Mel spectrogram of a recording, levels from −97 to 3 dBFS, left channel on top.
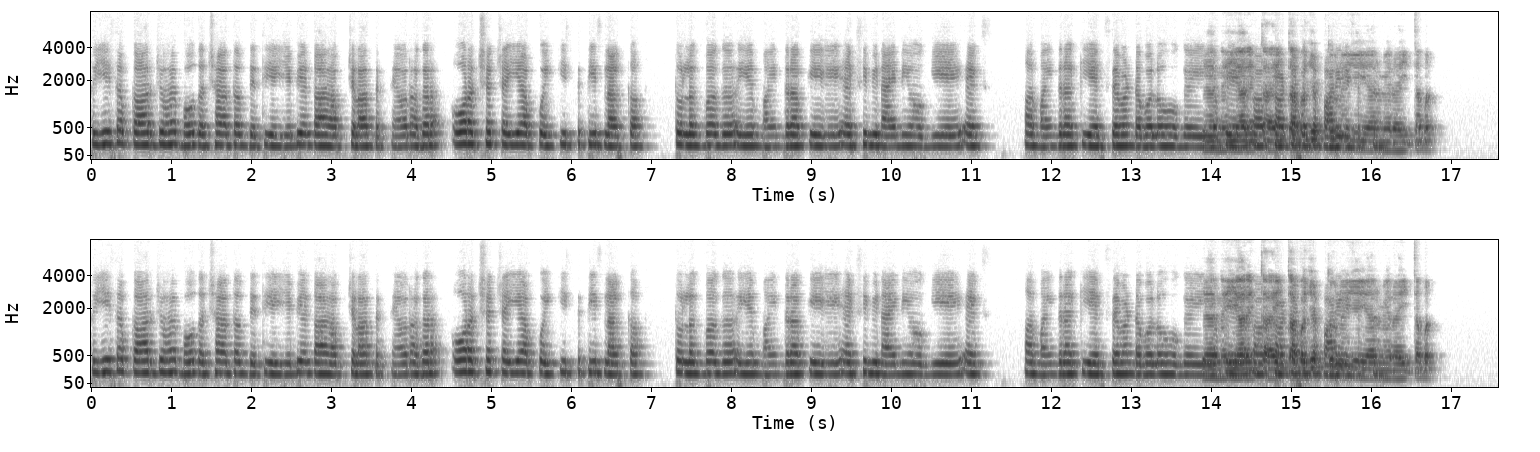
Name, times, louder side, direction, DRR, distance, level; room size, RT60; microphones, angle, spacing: voice 1, 0.0-3.5 3.8-6.0 6.2-6.9 7.3-11.1 11.7-15.8 16.0-16.2, left 1 dB, 10° left, 0.6 m, -25 dB
voice 2, 13.9-16.7, right 2 dB, 70° right, 1.0 m, -27 dB
3.3 x 2.1 x 2.7 m
head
